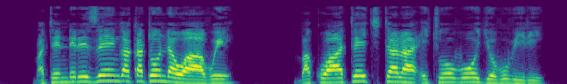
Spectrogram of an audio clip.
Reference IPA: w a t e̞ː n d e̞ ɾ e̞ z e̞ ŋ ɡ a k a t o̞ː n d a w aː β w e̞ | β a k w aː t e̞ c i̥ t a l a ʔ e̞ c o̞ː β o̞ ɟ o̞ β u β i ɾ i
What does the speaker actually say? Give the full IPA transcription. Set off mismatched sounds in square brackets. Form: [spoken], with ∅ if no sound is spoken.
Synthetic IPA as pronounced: [β] a t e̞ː n d e̞ ɾ e̞ z e̞ ŋ ɡ a k a t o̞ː n d a w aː β w e̞ | β a k w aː t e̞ c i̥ t a l a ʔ e̞ c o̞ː β o̞ ɟ o̞ β u β i ɾ i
